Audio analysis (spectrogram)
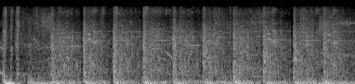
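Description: Machine gun fire in Plants vs Zombies Garden Warfare, heard as loud, steady bursts of rapid shots that repeat about every half second for the whole stretch, close and dense.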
